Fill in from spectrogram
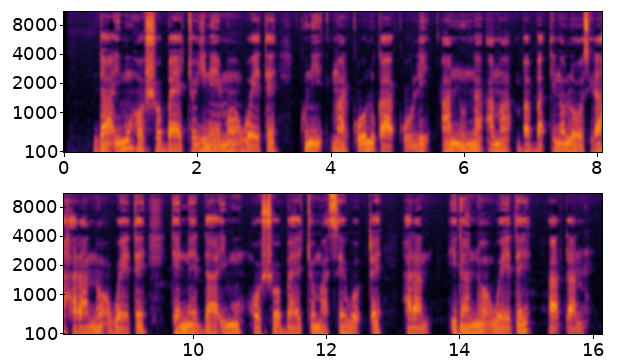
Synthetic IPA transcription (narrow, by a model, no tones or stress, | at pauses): d̪aːʔɪmʊɦɔʃːɔbɐjɐt͡ʃːɔjɪneːmɔwɔjt̪ɛ | kʊnɪmɐɾkʼuːlʊkʼaːkʼːuːlːɪɐnːʊnːɐʔɐmɐbɐbːɐt̪ʼːɪnɔlo̞ːsɪɾɐhɐɾɐnːɔwɔjt̪ɛt̪ɛnːɛd̪aːʔɪmʊhɔʃːɔbɐjɐt͡ʃːɔmɐsːɛwɔtʼːɛ | hɐɾɐnːɔ | hɪɡɐnːɔwɔjt̪ɛ | a̰ɗʼɐnːɔ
